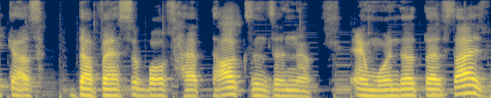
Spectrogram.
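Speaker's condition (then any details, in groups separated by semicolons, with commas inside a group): Ataxia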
